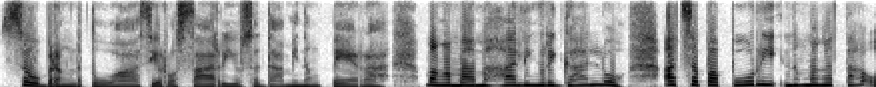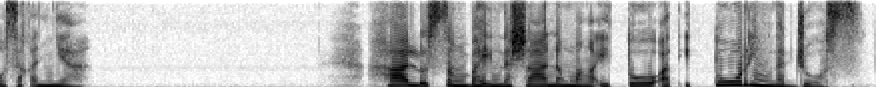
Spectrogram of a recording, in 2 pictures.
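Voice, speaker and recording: Dark-toned woman narrating radio horror. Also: medium pitch, a little slow, no echo, clean studio sound. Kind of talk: scripted dramatic horror storytelling.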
